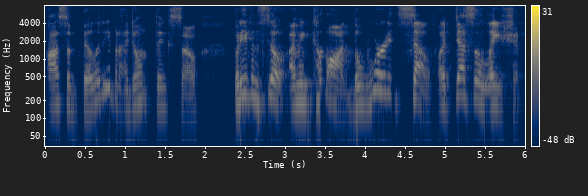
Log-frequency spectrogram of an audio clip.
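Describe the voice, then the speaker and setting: A man chatting casually as a tabletop game player, emphatic and quick to swear. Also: high-pitched, expressive, a bit bright. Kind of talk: casual chat.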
